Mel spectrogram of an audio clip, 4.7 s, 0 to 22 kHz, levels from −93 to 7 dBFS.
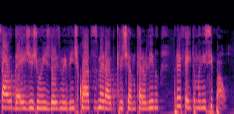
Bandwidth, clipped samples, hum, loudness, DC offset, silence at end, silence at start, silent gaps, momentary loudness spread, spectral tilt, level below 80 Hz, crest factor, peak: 9 kHz; under 0.1%; none; -21 LUFS; under 0.1%; 0.2 s; 0 s; none; 4 LU; -4.5 dB/octave; -40 dBFS; 16 dB; -4 dBFS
